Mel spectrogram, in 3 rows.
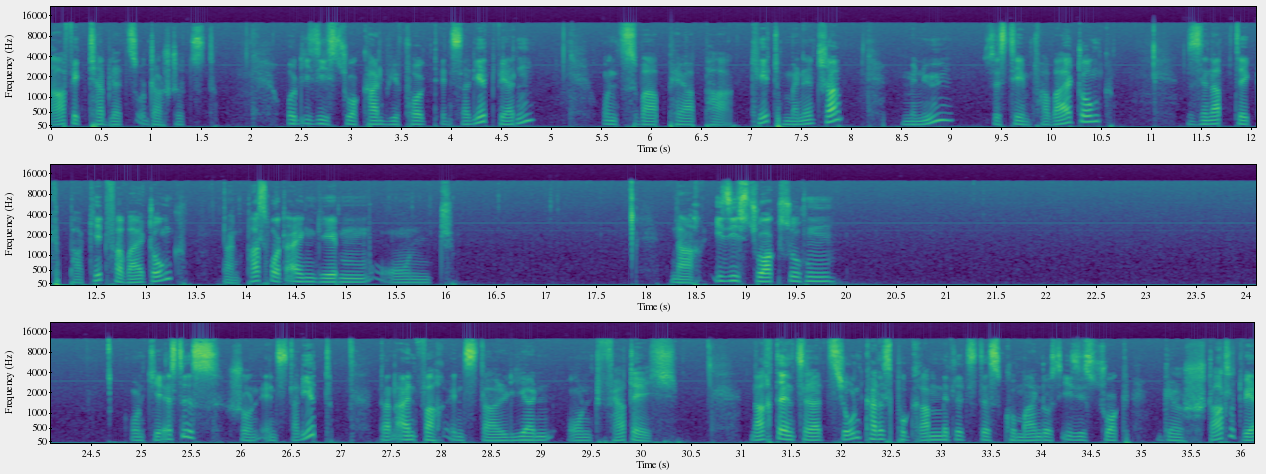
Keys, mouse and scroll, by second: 6.8 click, 11.7 click, 14.1-16.6 typing, 17.0 Return, 21.3-23.4 typing, 21.3 click, 29.9 click.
